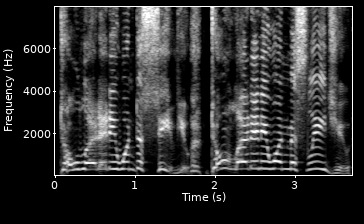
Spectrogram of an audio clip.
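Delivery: high-pitched, loud mocking preacher shout. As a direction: mimic a preacher hollering a warning, high and drawn out. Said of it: "hilarious in these sermons".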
